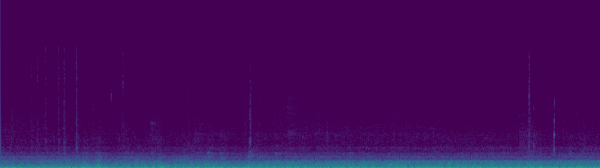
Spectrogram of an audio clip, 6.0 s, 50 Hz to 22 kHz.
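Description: Steady running noise inside the cabin of a KiHa 183 series diesel express train moving at speed: a low rumble from the engine and wheels on the rails, with a faint steady whine and a few light clicks.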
